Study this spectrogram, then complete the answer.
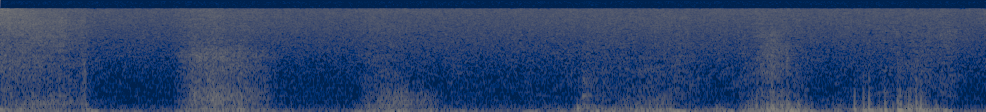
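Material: Nothing is struck.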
